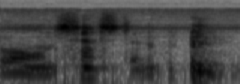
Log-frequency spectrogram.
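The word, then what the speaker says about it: Launceston: to the north landing at launston pronounced by the australians as lorn seston and stayed with the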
